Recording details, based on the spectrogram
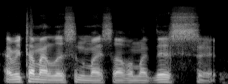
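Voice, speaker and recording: A man's voice: on the low side, fairly even intonation, fast talker, a bit bright, dry recording. A man with a nasal voice hosting a stream, chatting casually, laughing often and joking about himself. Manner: laid-back, laughs often, self-deprecating. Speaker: stream host and debate moderator. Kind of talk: casual chat.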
